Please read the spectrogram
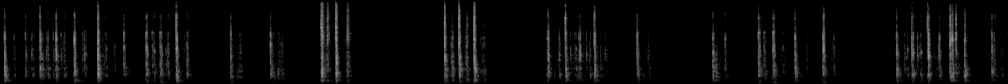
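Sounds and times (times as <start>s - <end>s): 
computer keyboard typing: 0.0s - 3.5s, 4.5s - 4.9s, 5.5s - 8.4s, 9.0s - 10.0s.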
